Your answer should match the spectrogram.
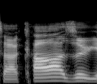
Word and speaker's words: Cazoo: I hope I'm saying that properly, but it's Cazoo. Yeah, so that makes sense. Car and Zoo.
